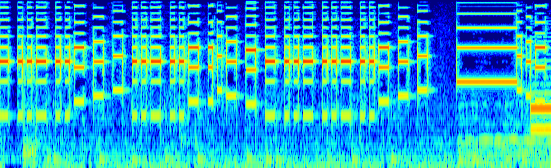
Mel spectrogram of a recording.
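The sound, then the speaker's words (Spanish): A mobile phone ringtone plays loud: a rapid electronic melody of repeating beeps in quick bursts, then a steady held tone and a few falling notes at the end, as someone calls a friend. “Cogió el móvil, llamó a su amigo, al único amigo que creía tener”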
